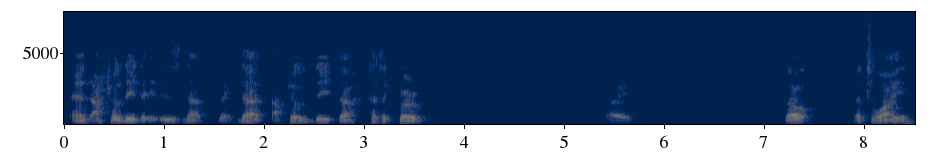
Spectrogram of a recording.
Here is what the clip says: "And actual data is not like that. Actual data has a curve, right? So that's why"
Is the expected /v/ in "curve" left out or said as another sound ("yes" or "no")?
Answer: no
